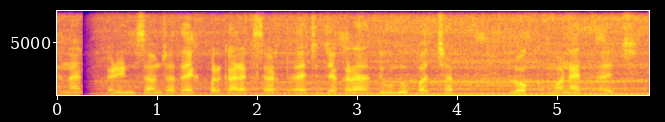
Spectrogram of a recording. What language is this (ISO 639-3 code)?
mai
